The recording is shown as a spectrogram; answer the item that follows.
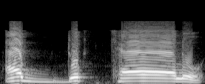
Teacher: Again, addukkan, dukkan, it begins with a sun letter, dal. So the dal has a shadda telling you don't say al dukkan, but rather double the dal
